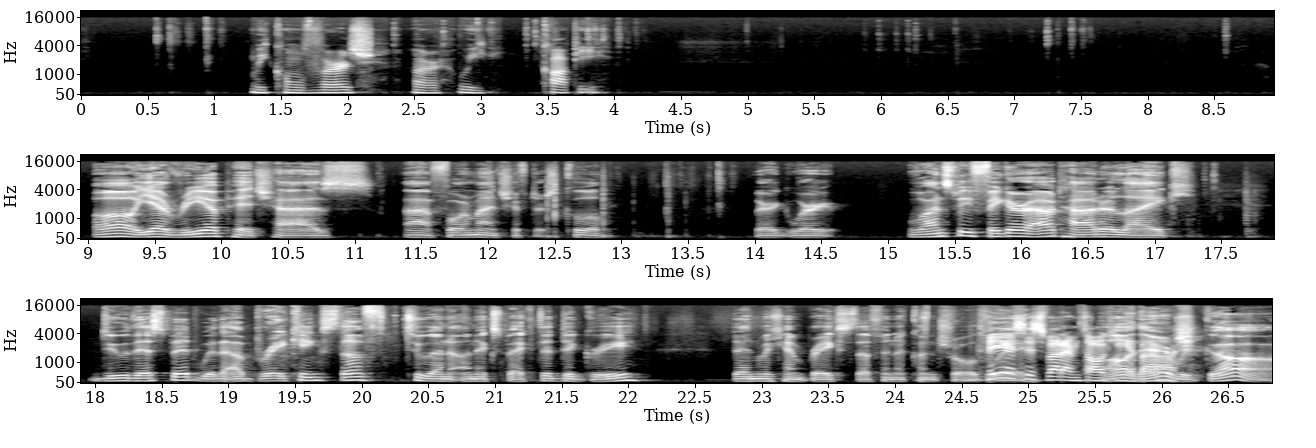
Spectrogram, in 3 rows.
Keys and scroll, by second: 2.9 super+c, 4.0 super+v, 7.3 super+c, 10.1 super+v, 11.9 alt+BackSpace, 17.1 super+c, 18.4 super+v, 21.2 super+v.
